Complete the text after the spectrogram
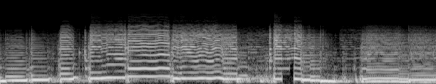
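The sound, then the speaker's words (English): An electric guitar played through a miked amp head on its clean channel, a steady stream of sustained, ringing notes and melodic lines at a loud, even level with no one talking. “I mean, I don't know if you can hear, but this is the clean channel.”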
